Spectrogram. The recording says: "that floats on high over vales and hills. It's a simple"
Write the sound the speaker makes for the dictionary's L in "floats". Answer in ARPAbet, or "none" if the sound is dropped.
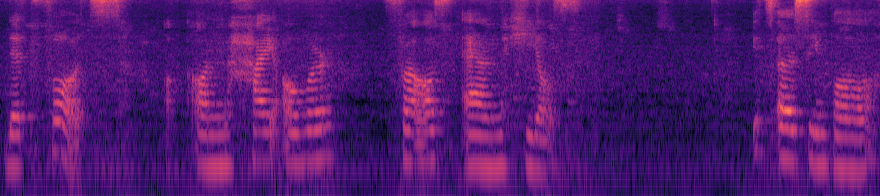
none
